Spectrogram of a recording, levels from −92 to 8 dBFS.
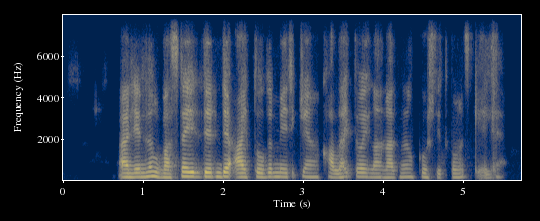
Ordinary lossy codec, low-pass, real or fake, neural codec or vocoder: Opus, 16 kbps; 7.2 kHz; fake; codec, 16 kHz, 0.8 kbps, ZipCodec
